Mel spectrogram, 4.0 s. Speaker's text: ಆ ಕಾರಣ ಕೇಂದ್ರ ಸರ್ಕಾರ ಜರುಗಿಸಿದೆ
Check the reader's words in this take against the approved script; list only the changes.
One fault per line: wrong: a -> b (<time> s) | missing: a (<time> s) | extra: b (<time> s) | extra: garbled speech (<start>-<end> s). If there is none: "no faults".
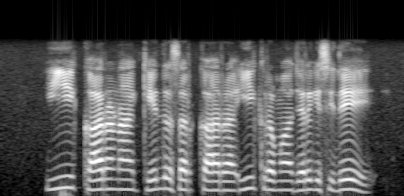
wrong: ಆ -> ಈ (0.5 s)
extra: ಈ ಕ್ರಮ (2.4 s)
